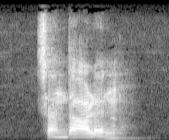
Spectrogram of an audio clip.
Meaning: plural of Sandale
- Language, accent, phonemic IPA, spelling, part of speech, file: German, Austria, /zanˈdaːlən/, Sandalen, noun, De-at-Sandalen.ogg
